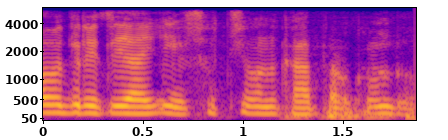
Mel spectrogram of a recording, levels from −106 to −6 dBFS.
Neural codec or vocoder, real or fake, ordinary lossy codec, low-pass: codec, 44.1 kHz, 2.6 kbps, SNAC; fake; none; 5.4 kHz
